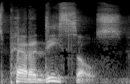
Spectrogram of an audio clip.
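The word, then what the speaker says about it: paradeisos: paradisos.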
